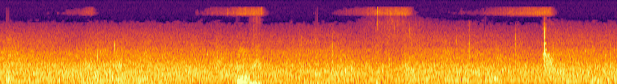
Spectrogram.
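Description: Fast, swollen floodwater of a muddy river rushing and churning close to the microphone, as a steady noise. A short voice sound breaks in about two and a half seconds in.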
